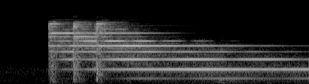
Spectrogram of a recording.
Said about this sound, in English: So, all right, DPP, do me that … and ring the bell.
